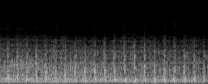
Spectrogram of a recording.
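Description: Helicopter in flight, its rotor beating in a steady, fast pulse.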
